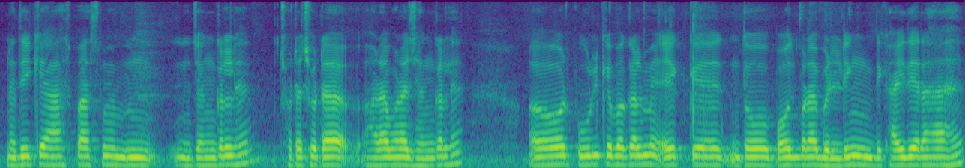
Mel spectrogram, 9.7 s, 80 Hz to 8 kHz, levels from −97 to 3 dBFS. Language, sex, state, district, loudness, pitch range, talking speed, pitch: Hindi, male, Bihar, Sitamarhi, -15 LUFS, 140-150 Hz, 155 wpm, 140 Hz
